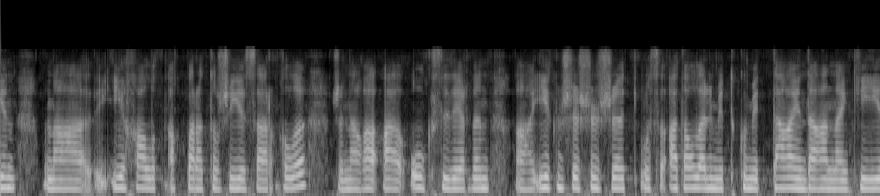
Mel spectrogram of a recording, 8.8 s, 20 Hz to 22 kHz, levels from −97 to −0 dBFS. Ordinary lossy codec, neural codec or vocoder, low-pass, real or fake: none; codec, 16 kHz, 4.8 kbps, FACodec; none; fake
